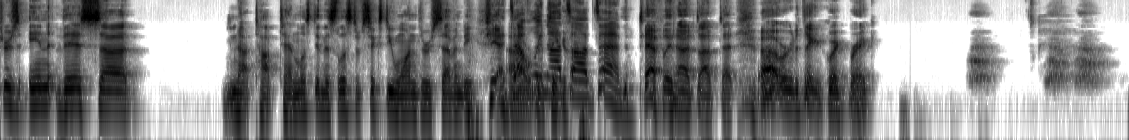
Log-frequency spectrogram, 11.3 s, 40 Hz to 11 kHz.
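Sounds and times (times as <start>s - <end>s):
speech: 0.0s - 1.4s, 2.2s - 8.8s
laughter: 4.7s - 7.1s
dog barking: 9.7s - 11.2s.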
